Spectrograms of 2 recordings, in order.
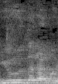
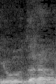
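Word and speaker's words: יוד: 요도 금방 여기 때 이제 유드라고 읽잖아요. 그렇게 또 읽는 유대인들이 있습니다. 옛날에는 요드라고 읽었는데 요즘은 또 일본은 유드라고 읽는 그런 것도 있는데 참고하시기 바랍니다.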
